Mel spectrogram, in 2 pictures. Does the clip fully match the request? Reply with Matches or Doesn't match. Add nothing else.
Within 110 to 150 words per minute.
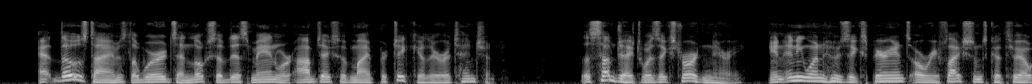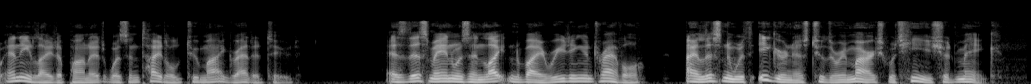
Doesn't match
